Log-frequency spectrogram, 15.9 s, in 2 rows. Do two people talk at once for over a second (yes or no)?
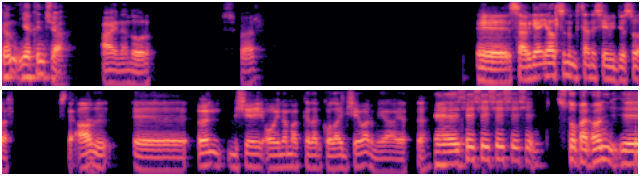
no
